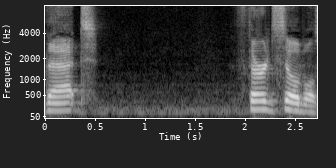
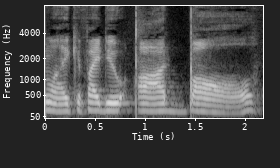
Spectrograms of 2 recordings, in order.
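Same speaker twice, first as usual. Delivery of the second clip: ordinary delivery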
